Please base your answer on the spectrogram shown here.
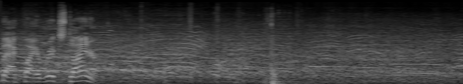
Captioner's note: crowd yelling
